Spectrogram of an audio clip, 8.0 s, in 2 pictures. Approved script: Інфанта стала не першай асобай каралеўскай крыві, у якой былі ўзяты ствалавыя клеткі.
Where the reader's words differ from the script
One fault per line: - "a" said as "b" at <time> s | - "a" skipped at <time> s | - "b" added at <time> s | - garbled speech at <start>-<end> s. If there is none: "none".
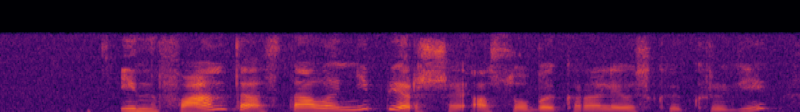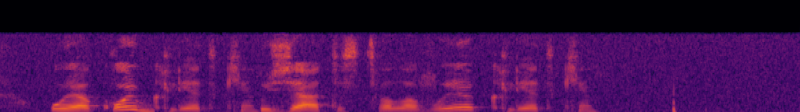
- "былі" said as "клеткі" at 4.8 s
